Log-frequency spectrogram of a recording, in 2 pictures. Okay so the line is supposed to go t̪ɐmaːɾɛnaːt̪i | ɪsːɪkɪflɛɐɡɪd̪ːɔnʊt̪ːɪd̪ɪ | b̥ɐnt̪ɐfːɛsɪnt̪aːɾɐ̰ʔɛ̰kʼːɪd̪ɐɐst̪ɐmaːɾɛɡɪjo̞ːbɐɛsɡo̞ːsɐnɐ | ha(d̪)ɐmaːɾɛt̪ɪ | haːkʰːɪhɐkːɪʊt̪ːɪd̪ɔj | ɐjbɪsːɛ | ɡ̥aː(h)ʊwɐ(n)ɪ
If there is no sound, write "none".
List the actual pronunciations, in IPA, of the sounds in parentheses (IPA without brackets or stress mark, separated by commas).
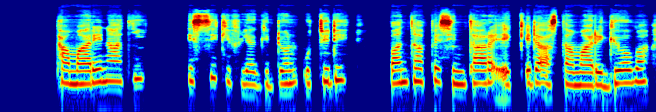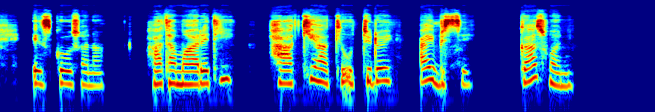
t̪, s, n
